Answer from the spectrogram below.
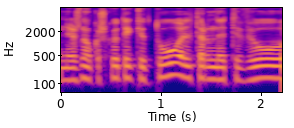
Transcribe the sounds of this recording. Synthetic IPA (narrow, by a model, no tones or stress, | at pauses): nʲɛʒʲɪnɐʊkɐʃkokʲuːt̪ɐɪkʲɪt̪uːɐlʲt̪ʲɛrnɐt̪ʲiʋʲuː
